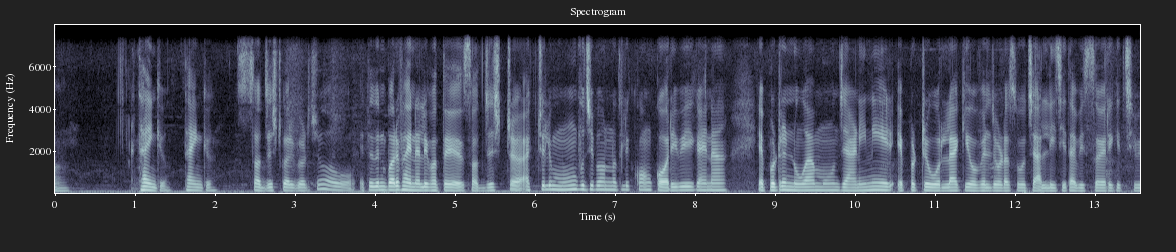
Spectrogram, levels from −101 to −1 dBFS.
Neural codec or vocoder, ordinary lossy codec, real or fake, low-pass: none; none; real; 7.2 kHz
